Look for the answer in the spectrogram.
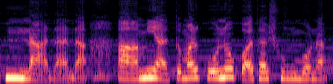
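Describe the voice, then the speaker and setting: A woman voicing a hardworking, hopeful village housewife in a cartoon, earnest and soft-spoken. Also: fairly high pitch, sing-song, a little slow, soft background music, pitched below the performer's own voice. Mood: determined.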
